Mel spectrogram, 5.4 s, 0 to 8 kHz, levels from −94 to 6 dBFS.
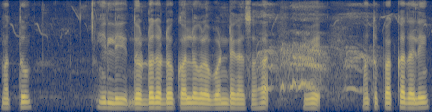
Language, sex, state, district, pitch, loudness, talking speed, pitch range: Kannada, male, Karnataka, Koppal, 125 Hz, -19 LUFS, 110 wpm, 125-130 Hz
